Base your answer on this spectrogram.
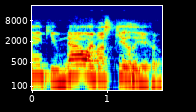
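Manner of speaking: slow, drawn-out cat character voice. Retelling petting cats and what they seem to say: voicing a cat. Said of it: "they're like".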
